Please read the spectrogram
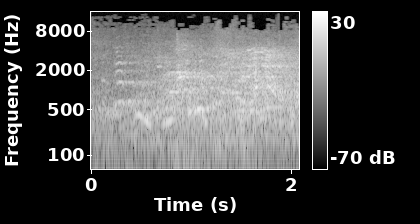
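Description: Many voices talking and shouting over one another at once, crowd chatter in a large hall, getting louder about half a second in.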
